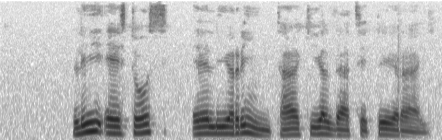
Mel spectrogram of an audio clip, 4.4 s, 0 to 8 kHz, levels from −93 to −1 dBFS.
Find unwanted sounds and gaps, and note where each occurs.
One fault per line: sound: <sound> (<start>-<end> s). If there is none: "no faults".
no faults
